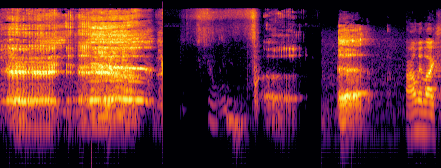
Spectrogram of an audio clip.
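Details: Several long, loud, voiced belches in a row from a compilation of short clips, with brief talk between them; burping.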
